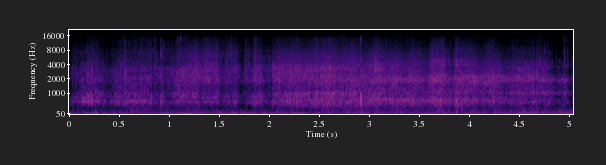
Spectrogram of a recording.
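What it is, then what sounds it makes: Sisal rope cat toy scratched. Long nails scratch a sisal rope-wrapped cat toy held in the hand. A steady, dry, bright rasping with fine crackly texture runs throughout, with a few small sharp ticks.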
